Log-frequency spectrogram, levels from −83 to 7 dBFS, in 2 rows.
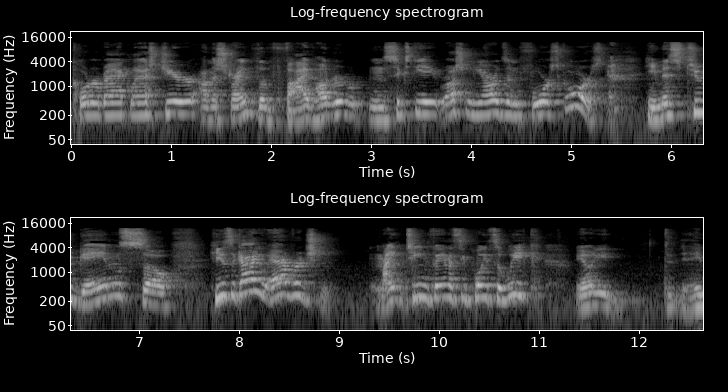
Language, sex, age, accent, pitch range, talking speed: English, male, 20-39, American, 165-210 Hz, 150 wpm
